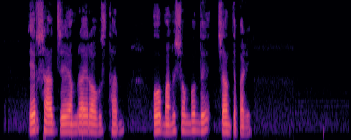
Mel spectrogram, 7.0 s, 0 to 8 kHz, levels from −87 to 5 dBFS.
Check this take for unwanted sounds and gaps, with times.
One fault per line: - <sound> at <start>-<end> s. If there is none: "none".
none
